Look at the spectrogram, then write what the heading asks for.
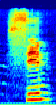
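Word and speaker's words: سين: La sin et le swad. Donc ici c'est s et ici c'est so avec la bouche pleine. D'accord? Ici c'est s avec sifflement. Hein, et ici c'est la bouche pleine. So.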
